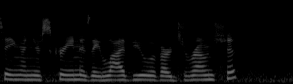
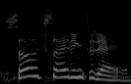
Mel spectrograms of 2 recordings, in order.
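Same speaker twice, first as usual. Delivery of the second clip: excited; 7 semitones higher than usual. Real, not acted. Still excited after landing.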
